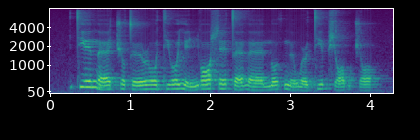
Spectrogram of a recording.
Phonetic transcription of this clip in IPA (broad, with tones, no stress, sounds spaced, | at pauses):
tʲ eː˥ n̪ ɛː˩˧ t͡ʃ o˧ t ʏː˩˧ ɹ oː˧ tʲ w o˧˥ lʲ ɛ˩ ɲ ɔː˧˥ ɬ e˧˥ t ɛ˩˧ ð ɛː˩ n o˧˥ θ n̪ ʏ˩˧ w ə˞˩ tʲ e˧˥ b ɕ ɔː˩˧ b t͡ʃ ɔ˩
